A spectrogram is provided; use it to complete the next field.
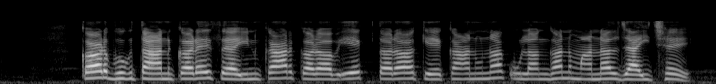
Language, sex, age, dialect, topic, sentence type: Maithili, female, 18-24, Eastern / Thethi, banking, statement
